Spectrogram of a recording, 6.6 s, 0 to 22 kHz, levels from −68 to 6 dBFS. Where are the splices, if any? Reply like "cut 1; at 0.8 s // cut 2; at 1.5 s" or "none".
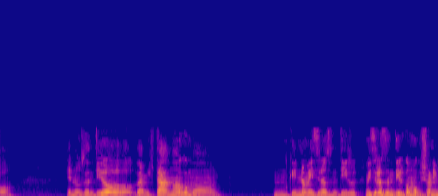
cut 1; at 5.4 s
